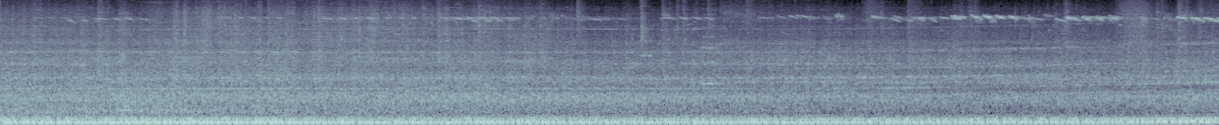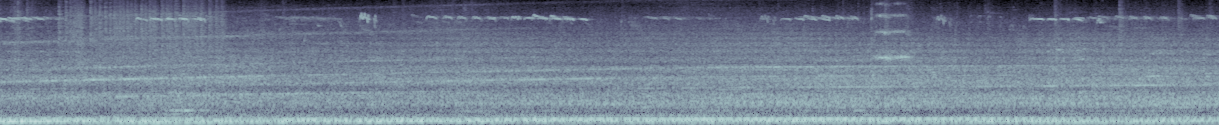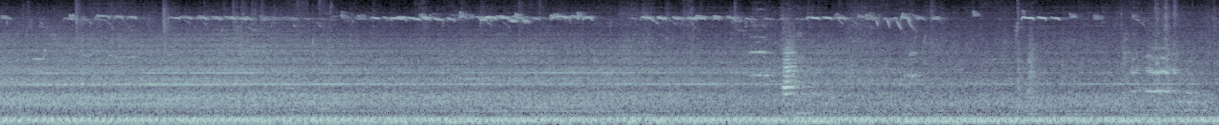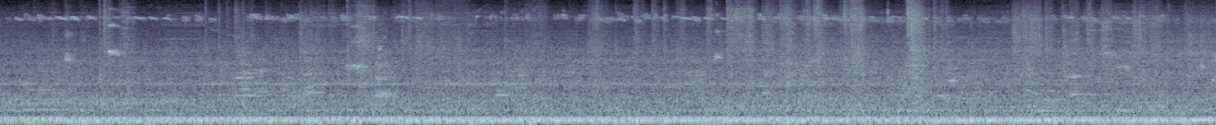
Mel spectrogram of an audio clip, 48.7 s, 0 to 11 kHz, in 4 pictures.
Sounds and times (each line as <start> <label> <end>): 0.0 Freight Train 48.7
